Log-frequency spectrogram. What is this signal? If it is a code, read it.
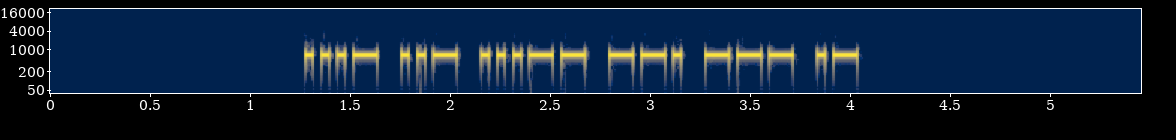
Morse code, heard as a keyed tone, about 32 wpm, 700 Hz. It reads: VU3GOA
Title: DXCC-100 Call Signs - 6 Characters - Repeated 2x - 30wpm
